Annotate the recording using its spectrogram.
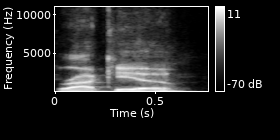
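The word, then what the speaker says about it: Ruocchio: I know your own Chris, I can never pronounce his name. Rocchio? – It's Rocchio.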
